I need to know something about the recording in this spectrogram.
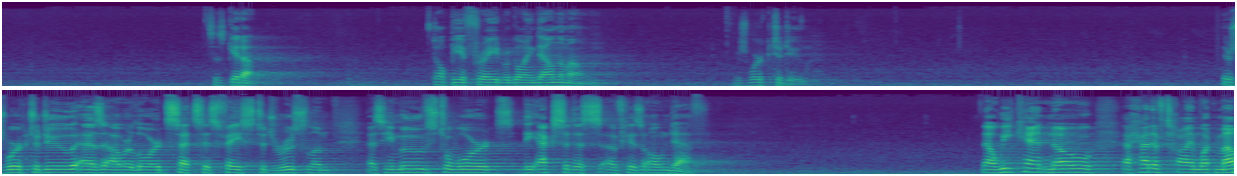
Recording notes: Sermon delivered at All Saints Kingsway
